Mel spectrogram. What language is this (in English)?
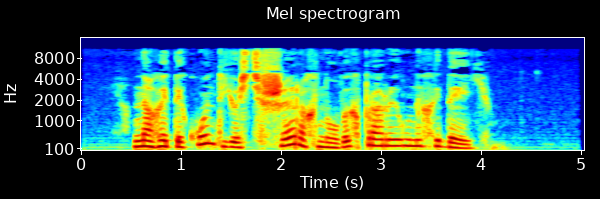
Belarusian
